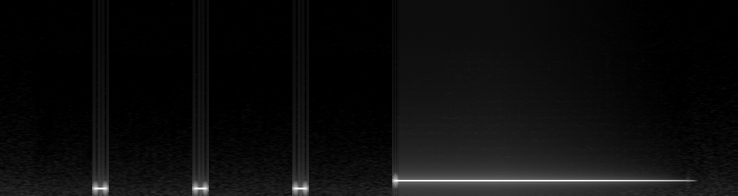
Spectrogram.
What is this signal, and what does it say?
Radio time signal (three low pips and a long one an octave up, as on NHK), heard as pips.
